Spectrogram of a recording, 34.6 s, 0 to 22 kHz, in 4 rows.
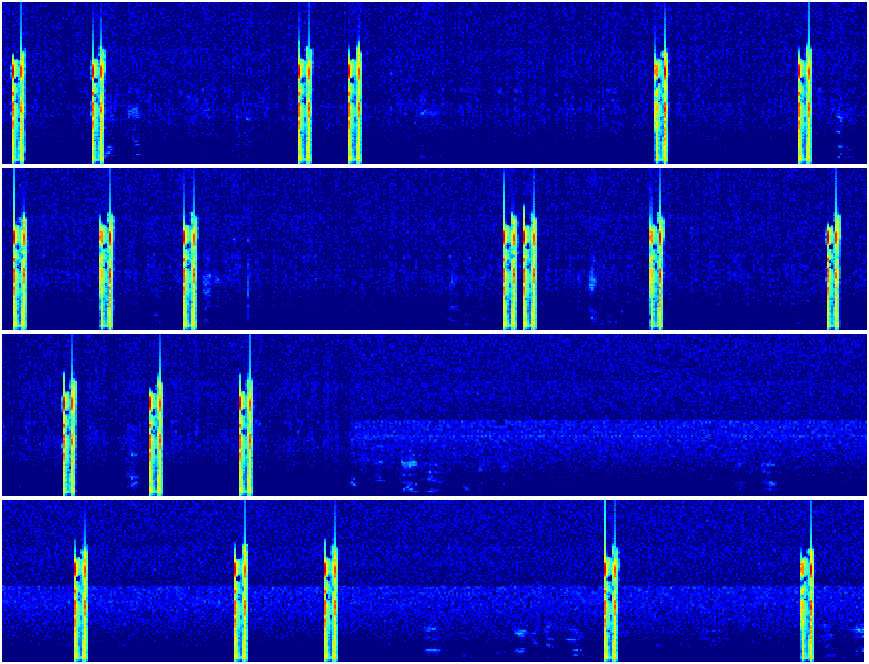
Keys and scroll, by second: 0.5 ctrl+v, 9.4 ctrl+c, 11.9 ctrl+v, 12.7 ctrl+e, 14.3 ctrl+b, 22.6 ctrl+Left.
